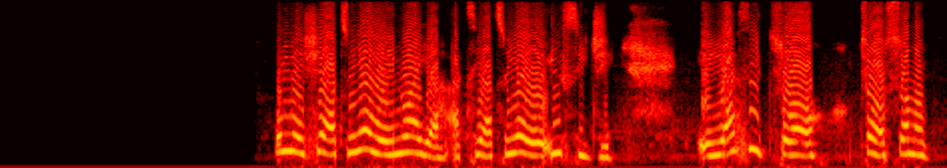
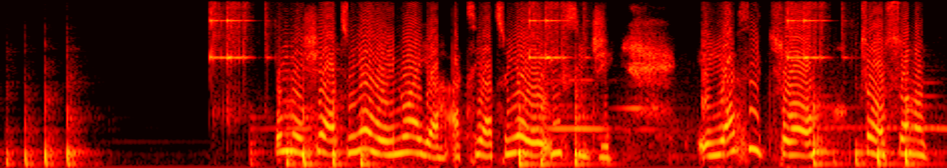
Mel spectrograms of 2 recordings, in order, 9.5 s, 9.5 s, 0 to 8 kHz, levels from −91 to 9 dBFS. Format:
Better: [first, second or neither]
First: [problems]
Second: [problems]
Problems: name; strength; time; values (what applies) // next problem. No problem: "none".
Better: first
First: none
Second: background sound (Coin (dropping) / Glass + Tap); 5 dB below the speech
